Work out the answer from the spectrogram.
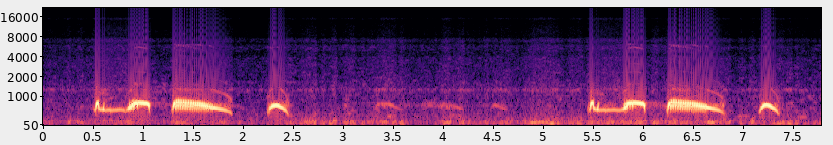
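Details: Spotted dove cooing to provoke rivals, two identical phrases about five seconds apart, each a two-part coo, a long drooping note and a short clipped ending, with faint murmur between.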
